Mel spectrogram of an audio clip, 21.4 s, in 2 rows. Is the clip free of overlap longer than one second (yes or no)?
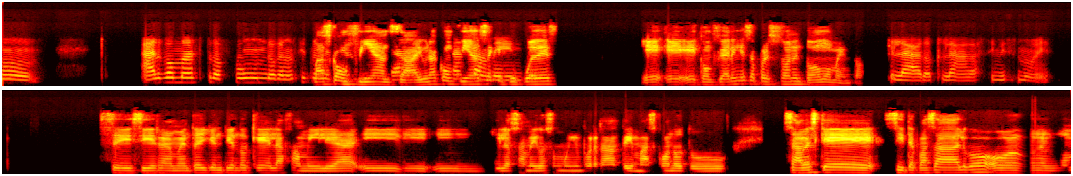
no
